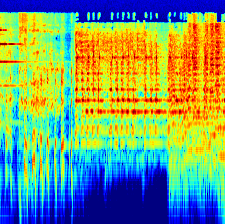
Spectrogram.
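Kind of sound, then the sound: signal or alarm, bell ringing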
